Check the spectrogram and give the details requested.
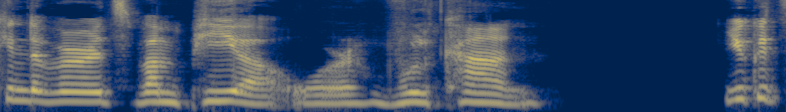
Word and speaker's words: Vampir: But, sometimes, just sometimes, it will be pronounced like the German W. Remember, v. Like in the words Vampir or Vulkan.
